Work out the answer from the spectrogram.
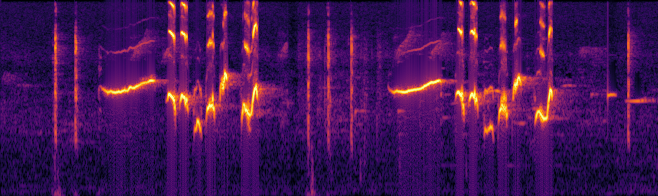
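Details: White-rumped shama hen singing to stir up a male bird: two matching phrases, each a long rising whistle and then a quick run of sharp chirps and twisting notes, with a few loud clicks between phrases.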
